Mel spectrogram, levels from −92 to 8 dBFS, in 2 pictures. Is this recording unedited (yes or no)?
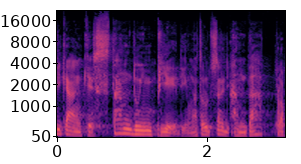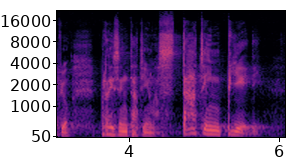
no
